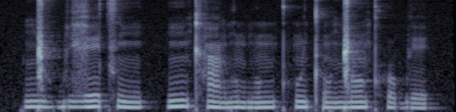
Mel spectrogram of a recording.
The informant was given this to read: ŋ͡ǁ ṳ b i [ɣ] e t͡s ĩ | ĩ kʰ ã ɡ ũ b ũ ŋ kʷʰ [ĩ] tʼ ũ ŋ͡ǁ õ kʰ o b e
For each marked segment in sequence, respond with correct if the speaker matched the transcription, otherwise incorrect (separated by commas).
correct, correct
